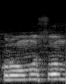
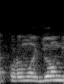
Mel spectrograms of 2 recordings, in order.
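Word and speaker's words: chromosome: य जो गुणसूत्र है उसको क्रोमोसोम बोला जाता है या कोई कोई स को कभी कभी ज भी उच्चारण कर देता है तो क्रोमोजोम भी बोल देता है तो गुणसूत्र के अंग्रेजी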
